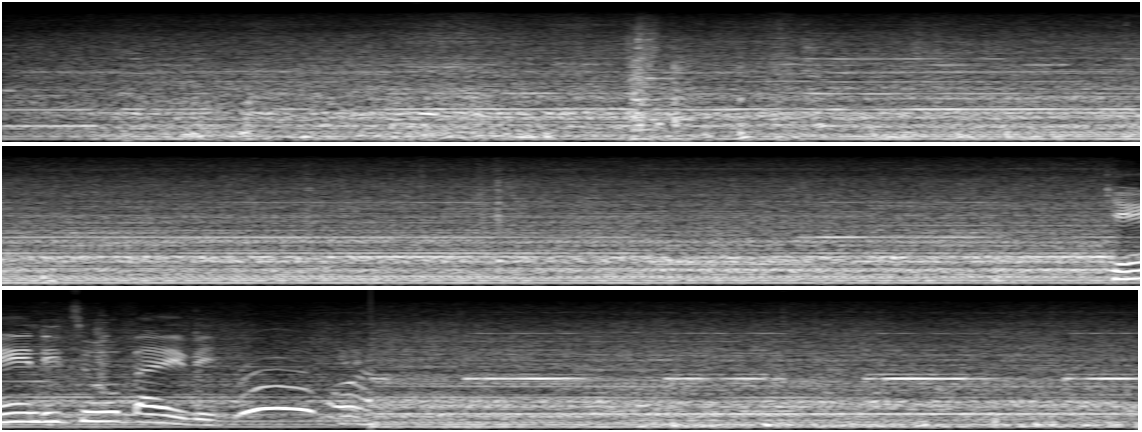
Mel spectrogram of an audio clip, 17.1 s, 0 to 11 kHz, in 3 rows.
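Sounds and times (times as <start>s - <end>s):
diesel engine running: 0.0s - 17.0s.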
